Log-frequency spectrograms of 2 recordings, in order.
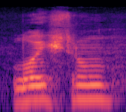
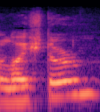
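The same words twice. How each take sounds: First: The word is pronounced with German sounds. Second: The word is pronounced with English sounds. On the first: "I live in Germany and I have to speak German" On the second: "So I don't say uh, Leuchtturm"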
